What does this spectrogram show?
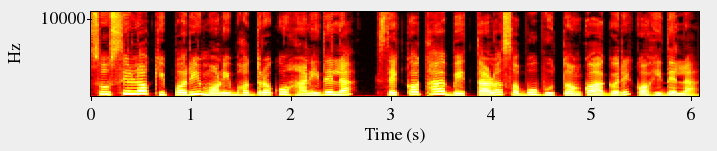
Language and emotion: Odia, neutral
